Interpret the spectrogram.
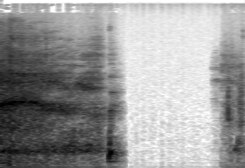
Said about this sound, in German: Mann, ich hust schon wieder. Ich muss noch ein paar Huster hier raus äh, muten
